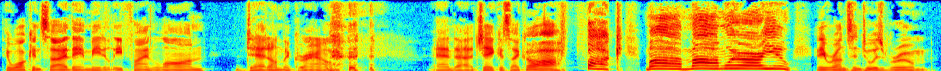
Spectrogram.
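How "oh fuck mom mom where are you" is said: high panicked shout; retold boy screaming for mom; frantic yelling. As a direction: call out for mom in alarm. Jake panicking, searching for his mom.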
